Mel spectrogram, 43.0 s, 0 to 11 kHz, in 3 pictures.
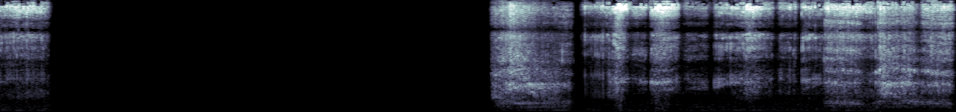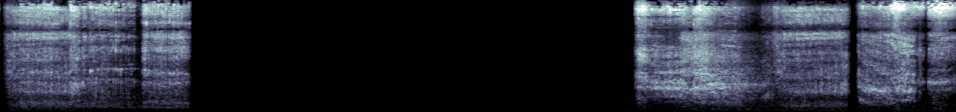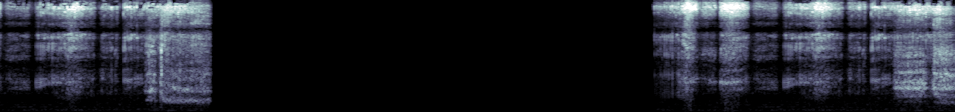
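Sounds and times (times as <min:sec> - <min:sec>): big cat growls and roars: 0:00.0 - 0:00.8, 0:07.4 - 0:17.3, 0:23.9 - 0:31.9, 0:38.5 - 0:43.0.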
